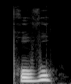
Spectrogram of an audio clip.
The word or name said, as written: provo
